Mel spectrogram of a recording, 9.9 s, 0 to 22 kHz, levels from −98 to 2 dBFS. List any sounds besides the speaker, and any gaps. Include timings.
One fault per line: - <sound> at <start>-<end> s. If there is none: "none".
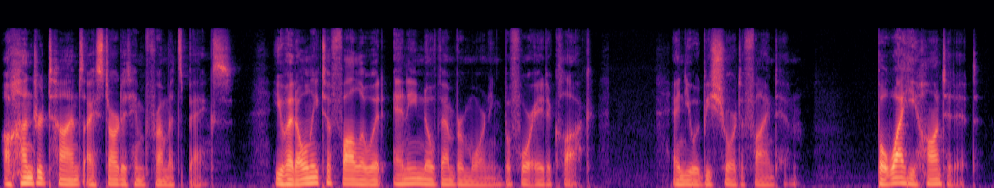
none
